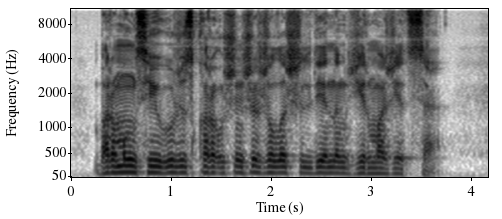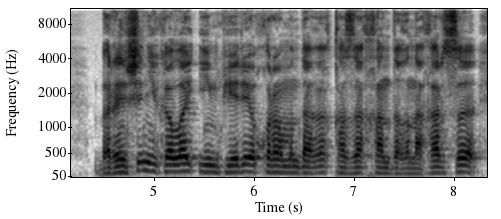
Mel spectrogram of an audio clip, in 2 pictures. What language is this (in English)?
Kazakh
